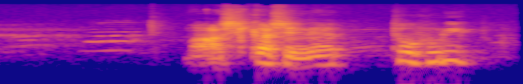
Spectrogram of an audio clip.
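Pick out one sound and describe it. A middle-aged man speaks briefly and calmly, close by.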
